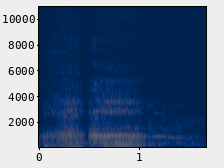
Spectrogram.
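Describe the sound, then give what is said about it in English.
A voice imitates the shocked gasp of a crowd after a person fell over: one sharp, breathy intake of air that trails off into a softer exhale, fairly quiet, with no words spoken. “One time, this one person fell right over here, and you could hear, boop, just like a sack of potatoes fall on, you know, and everybody went gasped like this.”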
